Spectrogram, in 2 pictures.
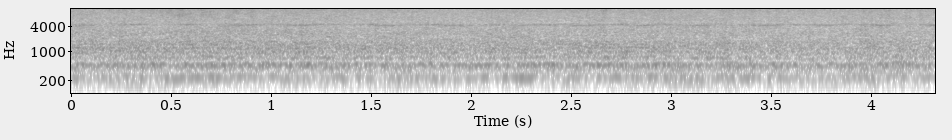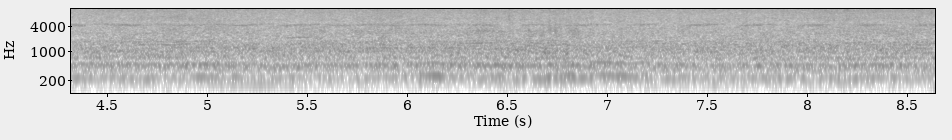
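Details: Bees producing a thick, constant buzz, low droning tones with occasional brighter wing-hum swells and a thin high whine overhead.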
